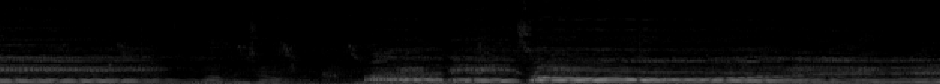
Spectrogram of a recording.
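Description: A man singing long held notes into a handheld karaoke microphone, with no backing music. He sustains one note, breaks off about two seconds in, then sings a second phrase whose pitch drops and holds.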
